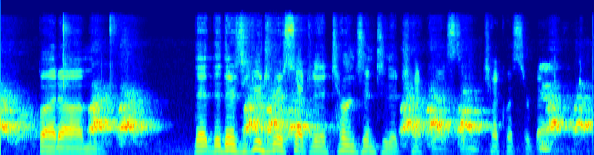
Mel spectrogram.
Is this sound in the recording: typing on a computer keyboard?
no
